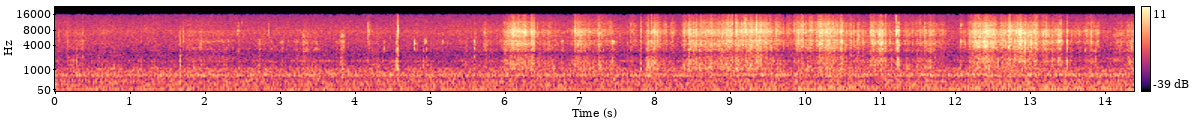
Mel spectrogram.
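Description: Close-up chewing of a mouthful of double cheeseburger, with wet, crackly mouth noises that grow busier from about six seconds in, over a steady low hum inside the car cabin.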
